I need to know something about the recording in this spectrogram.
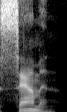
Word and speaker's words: salmon: Ah, the silent L. Yes. and the waiter gently said, "Oh, you mean the salmon." That is a very common reading mistake because the L is written but not pronounced.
